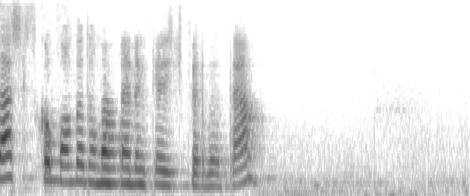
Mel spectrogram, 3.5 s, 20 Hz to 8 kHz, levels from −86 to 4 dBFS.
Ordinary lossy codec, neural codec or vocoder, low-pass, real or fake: none; codec, 16 kHz, 0.5 kbps, X-Codec, HuBERT features, trained on general audio; none; fake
